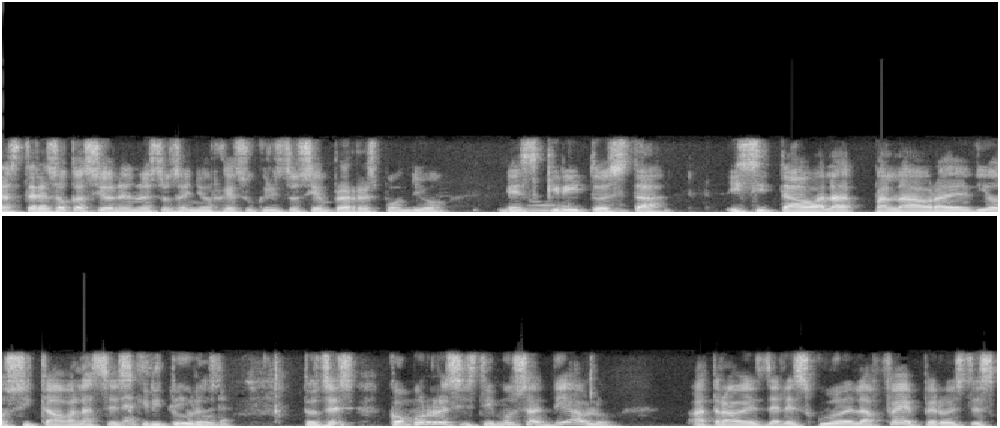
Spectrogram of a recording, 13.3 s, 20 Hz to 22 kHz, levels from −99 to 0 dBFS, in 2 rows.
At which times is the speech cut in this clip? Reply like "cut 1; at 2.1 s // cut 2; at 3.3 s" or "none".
none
